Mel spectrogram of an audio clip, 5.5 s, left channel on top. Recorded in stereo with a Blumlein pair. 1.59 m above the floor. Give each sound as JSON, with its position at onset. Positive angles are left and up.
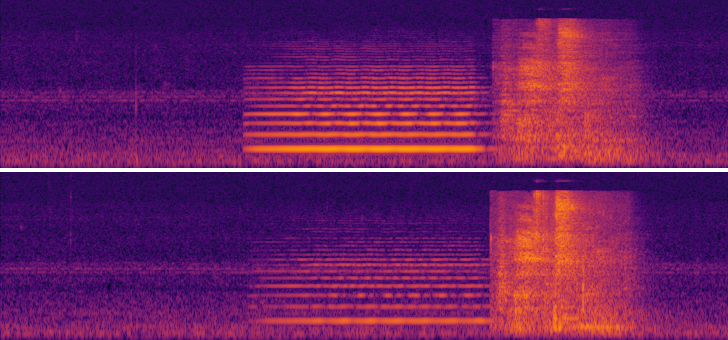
{"t": 1.8, "sound": "a violin", "azimuth_deg": 45, "distance_m": 0.9}
{"t": 3.7, "sound": "a sneeze", "azimuth_deg": -45, "distance_m": 1.8}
